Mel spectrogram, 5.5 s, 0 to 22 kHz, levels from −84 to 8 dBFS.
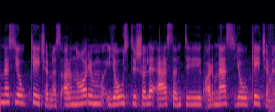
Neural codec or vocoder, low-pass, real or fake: vocoder, 22.05 kHz, 80 mel bands, WaveNeXt; 9.9 kHz; fake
